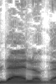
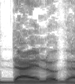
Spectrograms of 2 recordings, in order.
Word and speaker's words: dialogue: Comme n'a pas mis accent, sous bel accent en anglais, sous belle prononciation en anglais, le mot dialogue a gagné deux syllabes là-dedans. Daily Dialogue, alors, yo pesé plus sous premier syllabe là. Daily Dialogue. Alors, accent tombé sous premier syllabe là.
